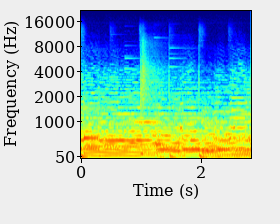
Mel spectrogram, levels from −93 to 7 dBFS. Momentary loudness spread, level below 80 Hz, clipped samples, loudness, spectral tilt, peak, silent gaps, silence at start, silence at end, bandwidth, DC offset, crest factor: 1 LU; -28 dBFS; under 0.1%; -15 LUFS; -8 dB/octave; -2 dBFS; none; 0 s; 0 s; 11 kHz; under 0.1%; 12 dB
